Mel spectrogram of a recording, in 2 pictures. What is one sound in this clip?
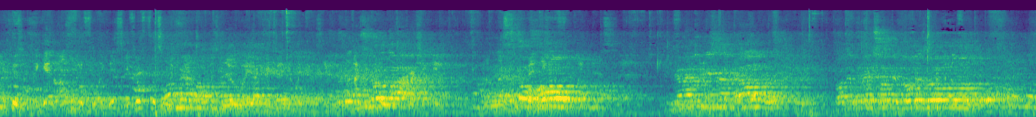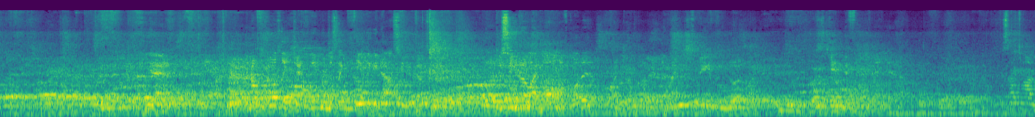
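A man talks calmly and explains, close by, in a large echoing hall.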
